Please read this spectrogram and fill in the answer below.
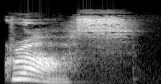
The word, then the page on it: grass: British English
